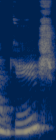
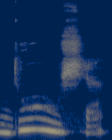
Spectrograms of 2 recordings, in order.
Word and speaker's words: douche: Si c'était le U, ça serait duche. Et on ne dit pas duche, on dit douche.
